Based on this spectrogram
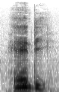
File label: "heñdi", apatani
